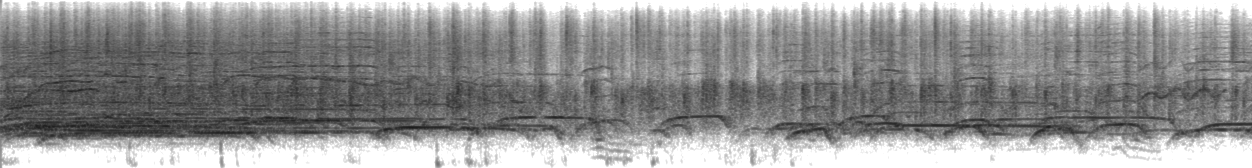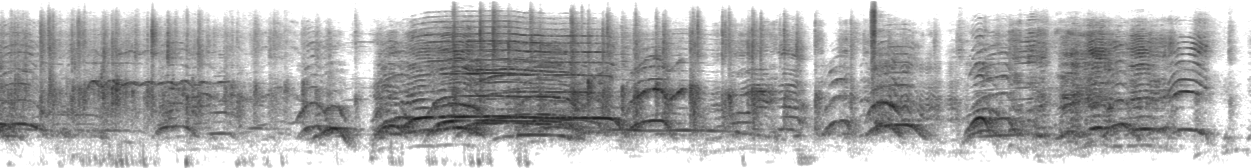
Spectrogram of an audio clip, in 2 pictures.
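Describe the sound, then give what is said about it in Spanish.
A crowd at a stand-up comedy show claps and cheers loudly for about twenty-five seconds as a comedian is introduced, with whoops and shouts rising over steady applause that dips briefly and then swells again near the end. “Así que por favor reciban un fuerte aplauso.”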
